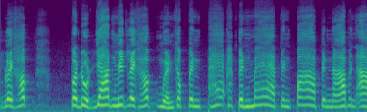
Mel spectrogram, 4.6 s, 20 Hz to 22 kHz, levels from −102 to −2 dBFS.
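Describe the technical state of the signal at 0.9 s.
At 0.9 s the speech signal is intact, with no audible technical fault at that moment.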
